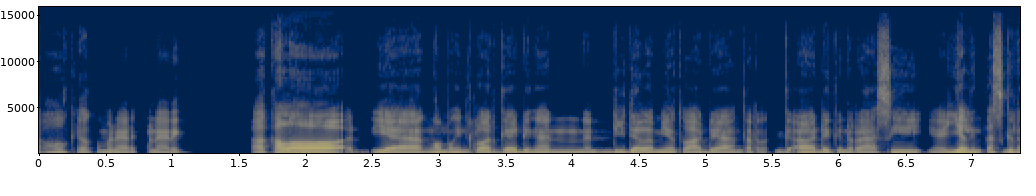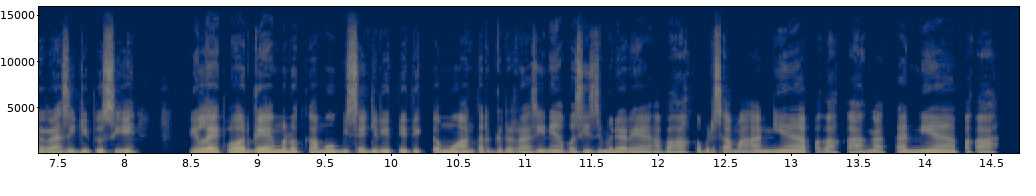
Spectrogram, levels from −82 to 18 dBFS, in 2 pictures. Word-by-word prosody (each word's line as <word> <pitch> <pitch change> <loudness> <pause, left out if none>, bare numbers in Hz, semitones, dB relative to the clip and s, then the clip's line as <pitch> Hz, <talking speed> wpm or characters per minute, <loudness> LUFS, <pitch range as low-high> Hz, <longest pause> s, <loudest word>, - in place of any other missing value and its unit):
Oke 135 -3 -5
oke 105 +2 -8
menarik 105 -1 -5
menarik. 100 +2 -5 0.5
Eee, 145 +1 0
kalau 145 -1 +9 0.2
ya 125 -2 +2
ngomongin 125 0 -1
keluarga 120 0 0
dengan 115 -1 -1 0.2
n 115 - -6
di 115 - -1
dalamnya 115 -1 0
tuh 120 - -3
ada 110 -1 -1
antar 110 - -7
de 125 - -8
a 125 -3 +2
degenerasi 110 -1 -2
ya 125 -4 -7
yang 120 0 +4
lintas 125 +1 -3
generasi 110 -2 0
gitu 110 +4 -2
sih, 120 -2 -1 0.4
nilai 150 -1 +4
keluarga 140 -1 +4
yang 140 0 +5
menurut 135 0 0
kamu 135 +1 +1
bisa 125 +1 -2
jadi 125 +1 +1
titik 135 -1 -4
temu 130 +1 +1
antar 130 +1 -1
generasi 125 +2 -3
ini 165 0 0
apa 135 - -6
sih 140 0 -3
sebenarnya? 125 +2 -2
Apakah 110 -2 -4
kebersamaannya? 120 +8 -2
Apakah 110 +1 -7
kehangatannya? 155 +9 -1
Apakah 105 -4 -6
125 Hz, 185 wpm, -23 LUFS, 115-135 Hz, 0.5 s, kalau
